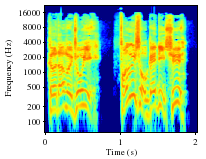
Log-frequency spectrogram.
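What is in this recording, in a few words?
Speech Quick Commands Ally Point, Chinese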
